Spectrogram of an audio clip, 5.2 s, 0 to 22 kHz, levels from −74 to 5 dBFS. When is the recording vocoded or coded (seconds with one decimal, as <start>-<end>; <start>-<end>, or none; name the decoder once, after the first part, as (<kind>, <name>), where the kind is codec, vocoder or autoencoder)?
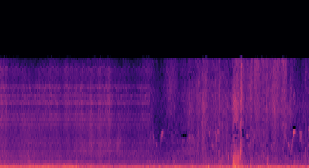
0.0-2.5 (autoencoder, DAC-VAE)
